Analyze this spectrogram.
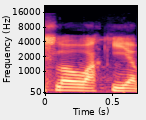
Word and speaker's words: Slovakia: Tulisannya sih Slovakia, tapi Slovakia bacanya. Oke.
